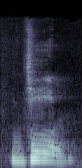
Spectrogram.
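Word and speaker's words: ج: উচ্চারণ হবে এরপরে আমরা জিম অক্ষর শিখবো জিম অক্ষর আমরা এখন উচ্চারণ করব জিম এই জিম অক্ষরটা জিহ্বার মাঝখান থেকে উচ্চারিত হবে এখানে প্রশ্ন জিম অক্ষরে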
